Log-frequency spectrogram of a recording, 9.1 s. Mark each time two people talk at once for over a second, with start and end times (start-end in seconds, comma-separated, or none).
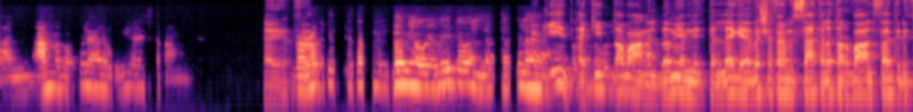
5.3-6.6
